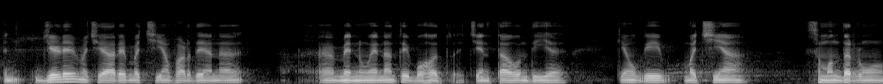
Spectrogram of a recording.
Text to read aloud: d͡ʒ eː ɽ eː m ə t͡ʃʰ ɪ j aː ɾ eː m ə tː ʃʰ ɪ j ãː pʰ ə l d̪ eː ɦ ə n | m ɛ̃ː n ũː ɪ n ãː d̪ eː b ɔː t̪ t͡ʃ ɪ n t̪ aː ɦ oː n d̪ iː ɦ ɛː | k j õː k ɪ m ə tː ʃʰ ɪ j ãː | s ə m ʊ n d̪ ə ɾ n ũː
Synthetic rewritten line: d͡ʒ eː ɽ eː m ə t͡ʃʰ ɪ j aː ɾ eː m ə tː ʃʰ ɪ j ãː pʰ ə ɽ d̪ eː ɦ ə n | m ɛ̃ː n ũː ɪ n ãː t̪ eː b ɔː t̪ t͡ʃ ɪ n t̪ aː ɦ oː n d̪ iː ɦ ɛː | k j õː k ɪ m ə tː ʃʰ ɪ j ãː | s ə m ʊ n d̪ ə ɾ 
